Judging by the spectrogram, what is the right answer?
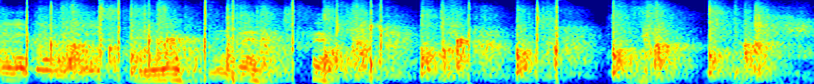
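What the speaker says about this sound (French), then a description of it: "Et là, applaudis encore, applaudis." Audience clapping at a French dental-industry event, a burst of sharp irregular hand claps close by, broken by short gaps, with voices mixed in.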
